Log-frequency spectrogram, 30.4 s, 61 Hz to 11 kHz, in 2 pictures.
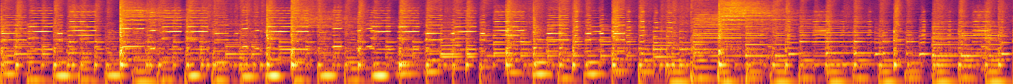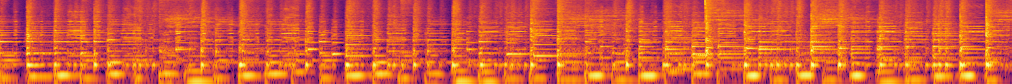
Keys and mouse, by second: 0.9 click, 2.4 click, 3.7 click, 7.5 click, 8.9 click, 13.8 click, 14.1 click, 15.0-16.3 drag, 17.7 click, 18.2 click, 19.8 click, 20.6 click, 20.6 right click, 21.4 click, 23.1 click, 26.7 click, 29.8 ctrl+c.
